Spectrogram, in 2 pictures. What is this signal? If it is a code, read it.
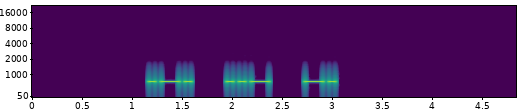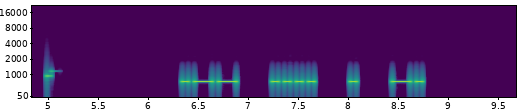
Morse code, heard as a keyed tone, about 20 wpm, spaced as for 14 wpm, 700 Hz. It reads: RUN WHEN
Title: 115 Lesson 19f - Letter w - Words 20wpm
